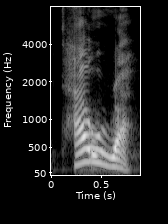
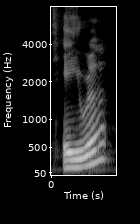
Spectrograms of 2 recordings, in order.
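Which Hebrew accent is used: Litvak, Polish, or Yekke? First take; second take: Yekke; Litvak. First: The first vowel is said as an au sound. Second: The word is said in a Lithuanian Jewish accent. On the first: "A U, like that's the yucky pronunciation" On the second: "That's what a, lit, a true Litvak would say"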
